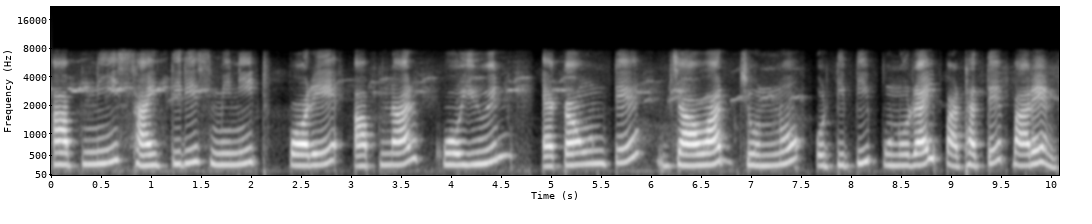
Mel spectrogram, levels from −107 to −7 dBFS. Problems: constant background noise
